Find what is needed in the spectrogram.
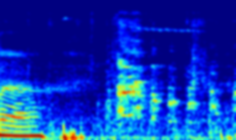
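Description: Chickens clucking in the background, with one short call about a second in.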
